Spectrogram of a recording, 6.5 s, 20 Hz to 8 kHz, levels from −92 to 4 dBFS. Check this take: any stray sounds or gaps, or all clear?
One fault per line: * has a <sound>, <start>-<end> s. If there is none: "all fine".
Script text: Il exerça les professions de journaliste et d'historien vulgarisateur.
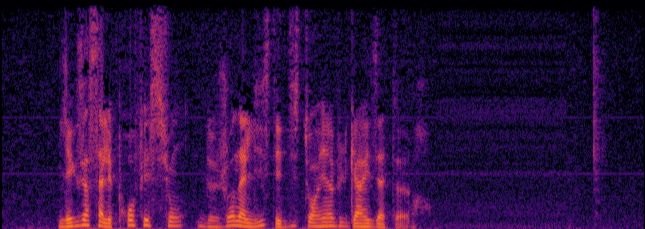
all fine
